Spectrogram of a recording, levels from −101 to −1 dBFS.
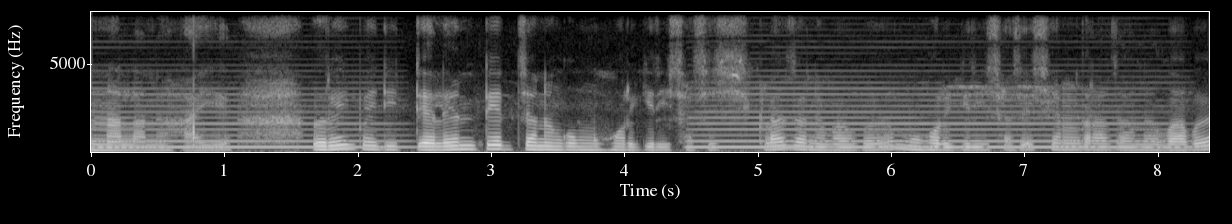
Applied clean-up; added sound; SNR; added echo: none; Wind instrument, woodwind instrument; 6 dB; none.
